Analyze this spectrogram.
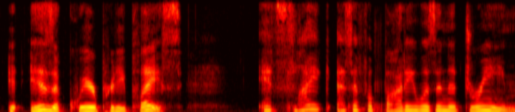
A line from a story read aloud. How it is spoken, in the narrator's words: almost whispered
